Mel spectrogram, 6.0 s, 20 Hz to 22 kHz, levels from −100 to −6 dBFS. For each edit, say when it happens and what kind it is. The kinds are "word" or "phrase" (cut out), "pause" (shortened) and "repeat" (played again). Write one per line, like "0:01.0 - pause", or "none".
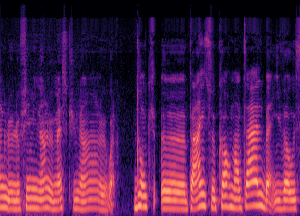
none

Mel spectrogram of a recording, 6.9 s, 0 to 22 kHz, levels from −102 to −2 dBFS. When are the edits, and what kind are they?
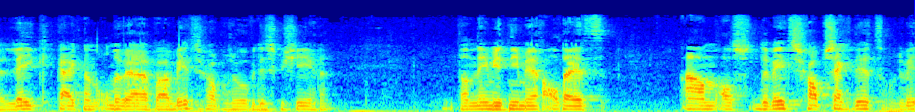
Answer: none

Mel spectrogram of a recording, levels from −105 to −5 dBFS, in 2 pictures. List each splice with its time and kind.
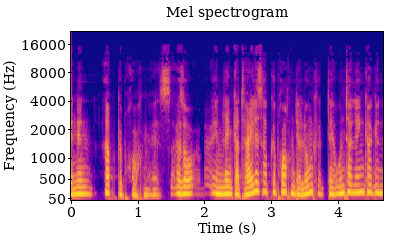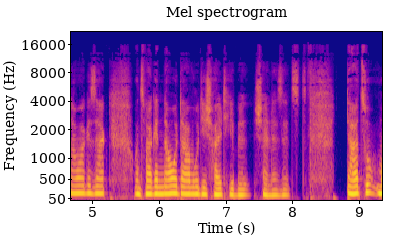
0:02.0 - pause

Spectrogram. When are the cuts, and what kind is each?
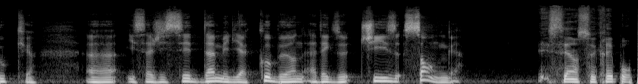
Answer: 0:01.3 - word

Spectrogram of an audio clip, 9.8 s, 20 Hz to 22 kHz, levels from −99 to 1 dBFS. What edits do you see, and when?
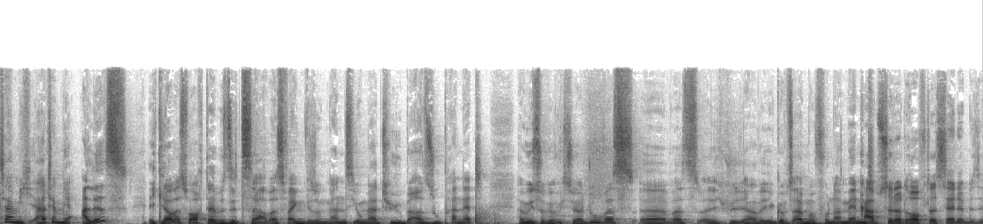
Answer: none

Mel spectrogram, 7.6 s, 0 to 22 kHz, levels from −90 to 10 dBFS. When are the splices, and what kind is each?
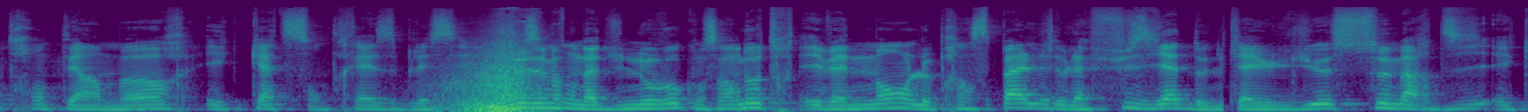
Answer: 0:02.8 - word
0:03.7 - word
0:04.0 - word
0:05.3 - word
0:06.1 - word

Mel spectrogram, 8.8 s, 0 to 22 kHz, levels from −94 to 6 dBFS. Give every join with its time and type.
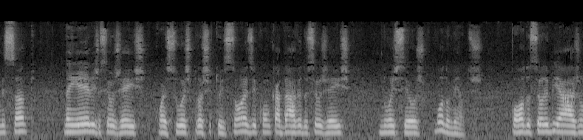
0:01.5 - word
0:02.3 - pause

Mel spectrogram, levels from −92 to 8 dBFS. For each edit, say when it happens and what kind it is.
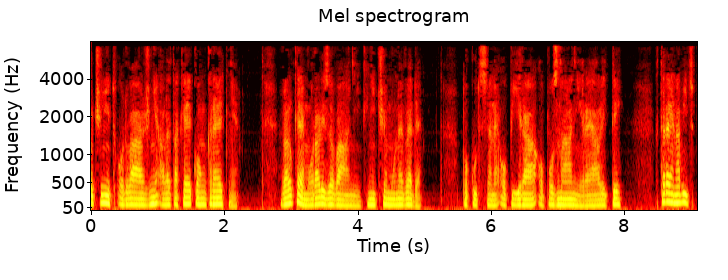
none

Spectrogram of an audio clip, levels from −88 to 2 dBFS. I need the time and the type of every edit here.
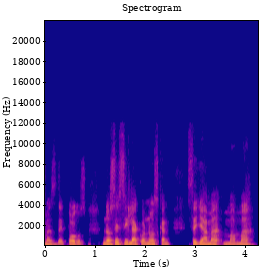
none

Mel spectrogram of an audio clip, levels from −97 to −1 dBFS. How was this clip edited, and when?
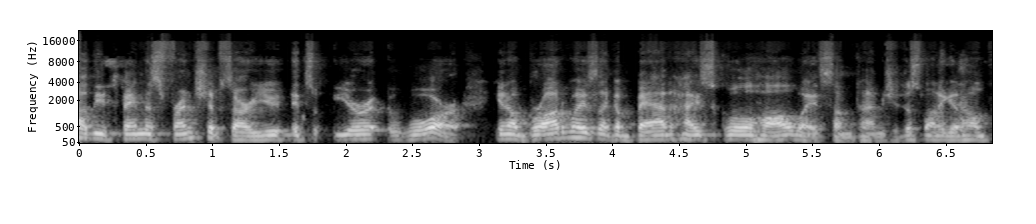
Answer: none

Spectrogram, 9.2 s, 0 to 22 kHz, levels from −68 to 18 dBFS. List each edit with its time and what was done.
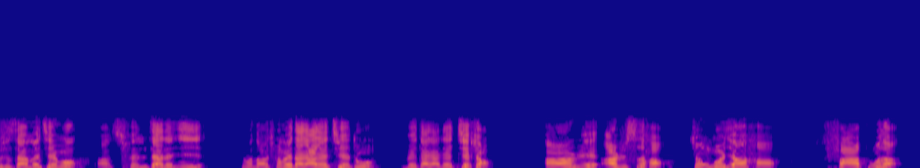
0:06.8 - pause

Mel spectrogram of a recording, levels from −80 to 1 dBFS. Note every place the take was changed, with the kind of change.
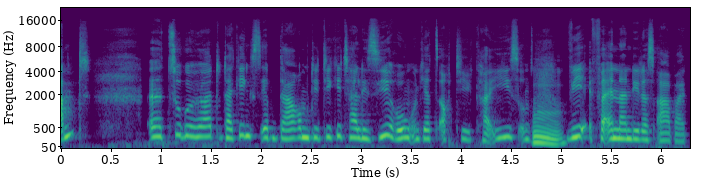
0:04.7 - word

